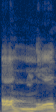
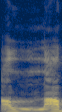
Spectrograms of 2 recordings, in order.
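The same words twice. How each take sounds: First: The l sound is heavy and thick. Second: The l sound is light and thin. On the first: The speaker calls it right. "আল্লাহ বলতে হবে। ... পুর বা মোটা বলে" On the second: The speaker calls it wrong. "আল্লাহ বলা যাবে না"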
